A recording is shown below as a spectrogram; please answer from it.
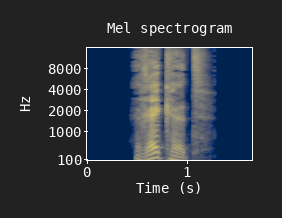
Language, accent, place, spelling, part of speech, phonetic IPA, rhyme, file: German, Germany, Berlin, recket, verb, [ˈʁɛkət], -ɛkət, De-recket.ogg
- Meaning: second-person plural subjunctive I of recken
